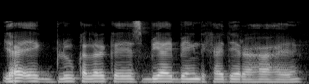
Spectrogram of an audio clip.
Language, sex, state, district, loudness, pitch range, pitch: Hindi, male, Arunachal Pradesh, Papum Pare, -19 LUFS, 125-135 Hz, 130 Hz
